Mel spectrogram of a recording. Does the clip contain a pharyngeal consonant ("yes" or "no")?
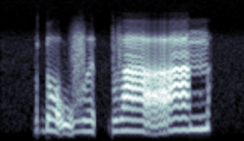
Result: no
